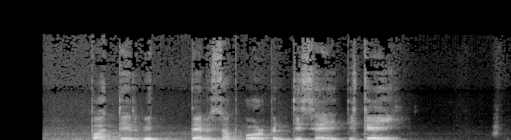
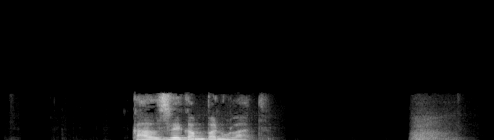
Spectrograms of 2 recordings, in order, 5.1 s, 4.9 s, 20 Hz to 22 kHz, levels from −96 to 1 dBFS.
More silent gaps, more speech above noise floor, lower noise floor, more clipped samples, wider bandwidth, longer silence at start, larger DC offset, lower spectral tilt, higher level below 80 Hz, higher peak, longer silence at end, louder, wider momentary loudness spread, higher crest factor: second, none vs 2.98-3.41 s, 3.59-4.08 s; first, 47 dB vs 30 dB; first, -66 dBFS vs -50 dBFS; neither; first, 17 kHz vs 7.8 kHz; second, 0.45 s vs 1.35 s; neither; about the same, -5 dB/octave vs -5.5 dB/octave; about the same, -62 dBFS vs -58 dBFS; about the same, -4 dBFS vs -2 dBFS; second, 0.15 s vs 0.55 s; about the same, -20 LUFS vs -20 LUFS; second, 6 LU vs 23 LU; about the same, 18 dB vs 22 dB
